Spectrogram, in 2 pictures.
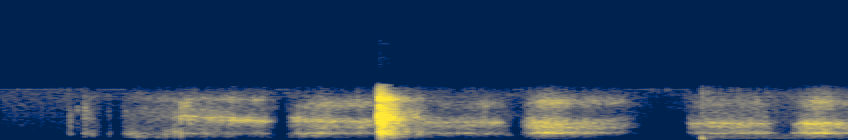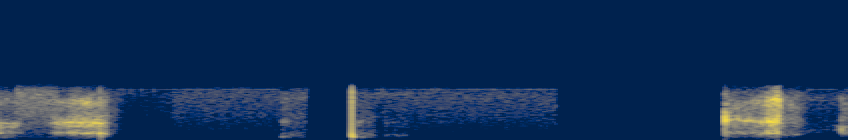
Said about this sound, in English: Can you tell that person on the line who's snoring or breathing heavy to quit it, to mute himself?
